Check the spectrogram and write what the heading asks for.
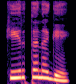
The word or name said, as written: ಕೀರ್ತನಗೆಯ್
